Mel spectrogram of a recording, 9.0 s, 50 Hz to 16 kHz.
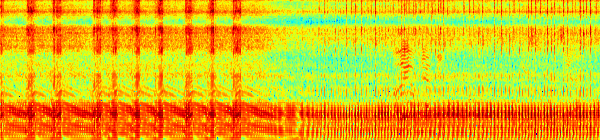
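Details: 1972 Remington two-stroke chainsaw after the idle screw was adjusted; it settles from a revving blip into a steady, even buzzing idle with no hunting or stalling. The idle is set right.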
